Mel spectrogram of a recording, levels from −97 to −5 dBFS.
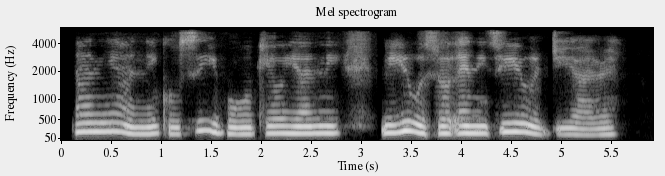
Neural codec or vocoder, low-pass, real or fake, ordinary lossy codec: codec, 44.1 kHz, 2.6 kbps, SNAC; 5.4 kHz; fake; AAC, 32 kbps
